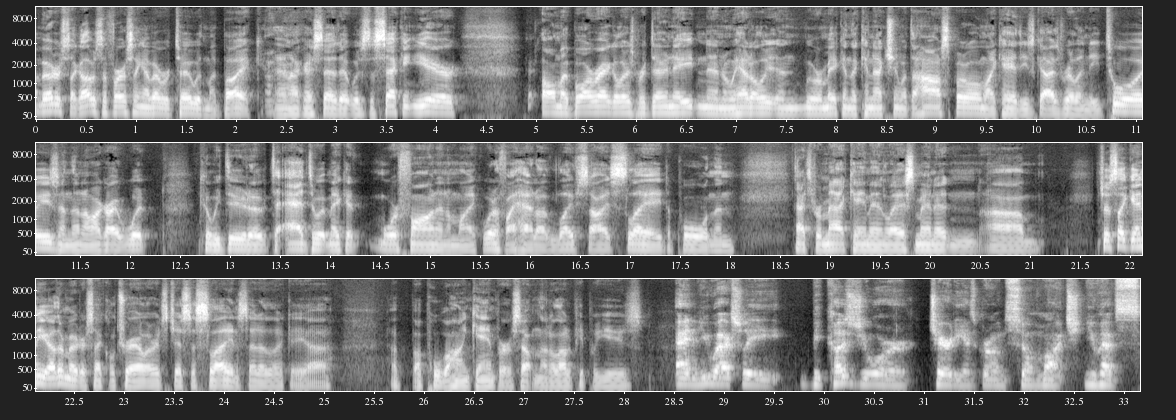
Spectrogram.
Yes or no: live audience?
no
